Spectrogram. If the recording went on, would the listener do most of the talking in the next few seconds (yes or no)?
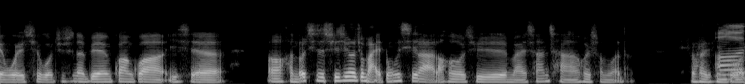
yes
